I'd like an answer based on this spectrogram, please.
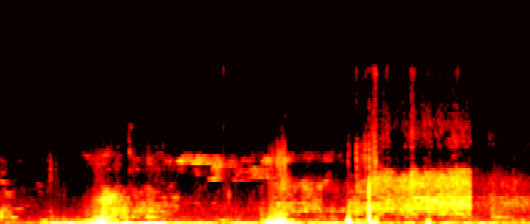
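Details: Nili-Ravi buffalo, a first-calf pregnant heifer kept at a dairy farm in Nankana Sahib, gives a deep, rumbling low moan with layered harmonics, then a short gruff bellow near the third second, over steady farmyard noise and a brief hiss.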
